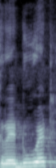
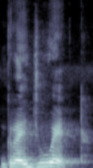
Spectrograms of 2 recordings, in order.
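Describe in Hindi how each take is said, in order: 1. बीच का व्यंजन सामान्य 'd' ध्वनि है। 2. बीच का व्यंजन 'j' ध्वनि है। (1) "इसे हम ग्रेजुएट नहीं पढ़ेंगे, ग्रेजुएट गलत हो जाएगा।" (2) "डी का उच्चारण होगा जा।"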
